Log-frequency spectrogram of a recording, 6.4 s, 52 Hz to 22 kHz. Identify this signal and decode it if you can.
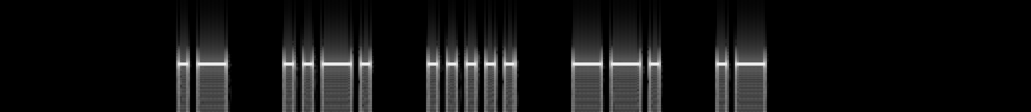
Morse code, heard as a keyed tone, about 20 wpm, spaced as for 14 wpm, 700 Hz. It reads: AF5GA
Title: 161 Lesson 26g - Letter g - Call Signs 20wpm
